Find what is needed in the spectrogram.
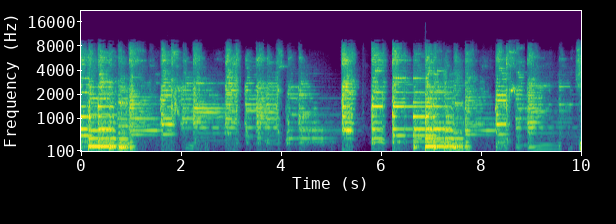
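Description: Guitar strumming chords as the instrumental opening of a song, with a brief pause about halfway through.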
